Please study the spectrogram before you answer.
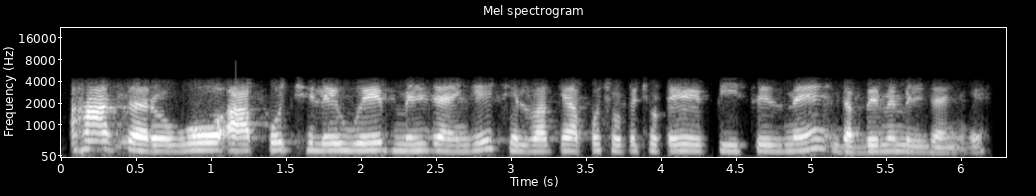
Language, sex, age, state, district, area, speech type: Hindi, female, 30-45, Rajasthan, Jaipur, urban, conversation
